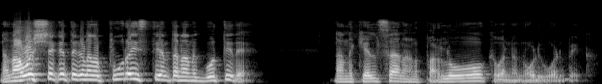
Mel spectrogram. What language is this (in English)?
Kannada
